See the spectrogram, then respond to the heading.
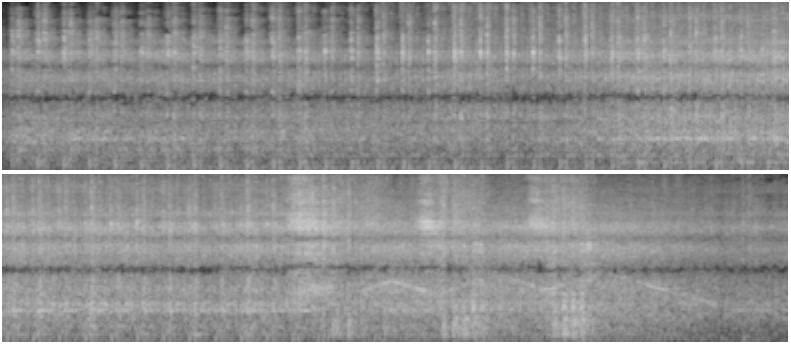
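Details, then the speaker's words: Volkswagen Fusca (Beetle) engine: loud, raspy roar with sharp rapid pulses, as if running without an exhaust; exhaust leak at cylinder head from loose head bolts, found under the valve cover. "montei aqui a tampa do do cabeçote eu encontrei parafuso solto o parafuso ele que prendem o próprio cabeçote aqui ó"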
